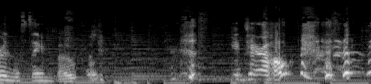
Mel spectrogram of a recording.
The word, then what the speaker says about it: Terre Haute: in Terre Haute. And Terre Haute. It rhymes with both.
